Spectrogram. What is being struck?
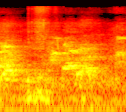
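Nothing is struck.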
